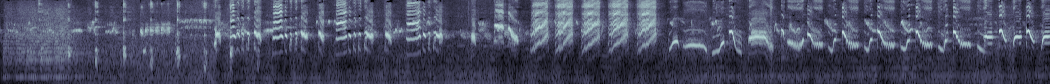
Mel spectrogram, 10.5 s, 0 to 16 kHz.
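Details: Chinese hwamei, a caged bird taken from the wild and about 95% tamed, shown fanning its tail; scratchy chatter builds into a fast series of rising whistled strokes, ending in clear looping phrases.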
